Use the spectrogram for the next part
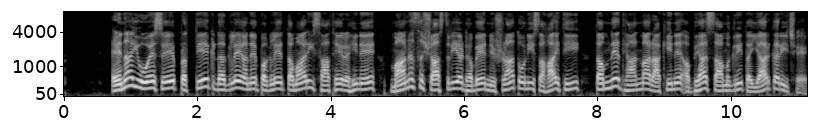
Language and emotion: Gujarati, neutral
